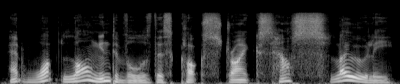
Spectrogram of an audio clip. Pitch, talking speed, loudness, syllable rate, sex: 120 Hz, 135 wpm, -18 LUFS, 3.4 syllables/s, male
